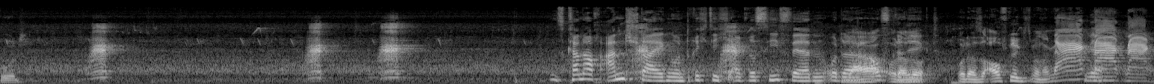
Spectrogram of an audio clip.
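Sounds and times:
faint noise: 0:00.0 - 0:11.5
speech: 0:00.1 - 0:00.4, 0:05.5 - 0:11.4
mallard duck quacking: 0:00.9 - 0:01.3, 0:03.0 - 0:04.2, 0:06.1 - 0:07.7, 0:10.5 - 0:11.5.

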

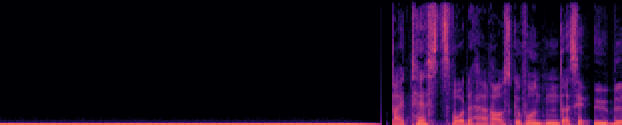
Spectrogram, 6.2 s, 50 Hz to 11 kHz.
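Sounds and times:
pure 100 Hz sine tone: 0:00.0 - 0:03.8
speech: 0:03.9 - 0:06.2.

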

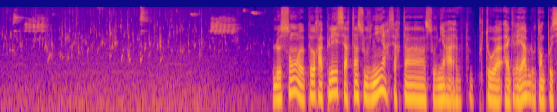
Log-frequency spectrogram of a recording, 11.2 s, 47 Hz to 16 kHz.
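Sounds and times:
water lapping and trickling in a stream among reeds: 0:00.0 - 0:07.9
bright bird chirps: 0:00.2 - 0:01.1, 0:02.7 - 0:03.2, 0:03.8 - 0:05.3
speech: 0:05.5 - 0:11.1.

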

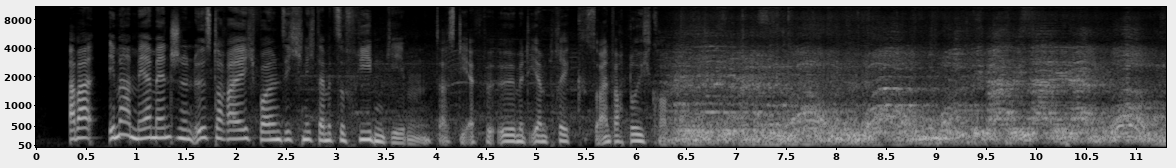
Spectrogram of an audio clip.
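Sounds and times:
speech: 0:00.4 - 0:07.5
crowd of thousands of protesters chanting in a city centre demonstration: 0:02.6 - 0:11.2.

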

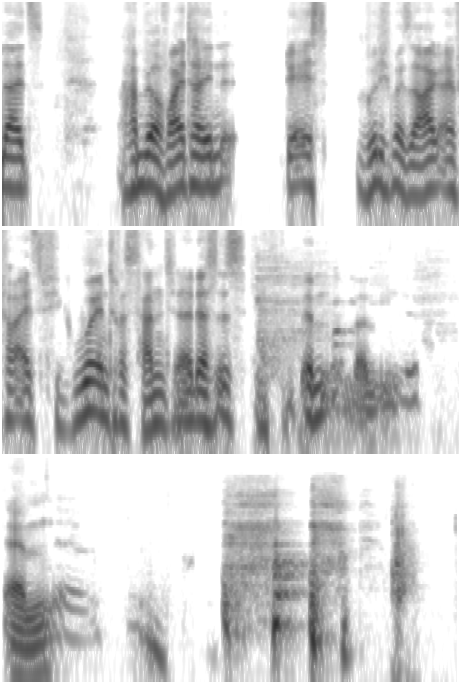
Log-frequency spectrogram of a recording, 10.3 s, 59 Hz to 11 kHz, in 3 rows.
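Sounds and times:
speech: 0:00.0 - 0:09.6
person coughing in harsh bursts: 0:07.9 - 0:09.9.

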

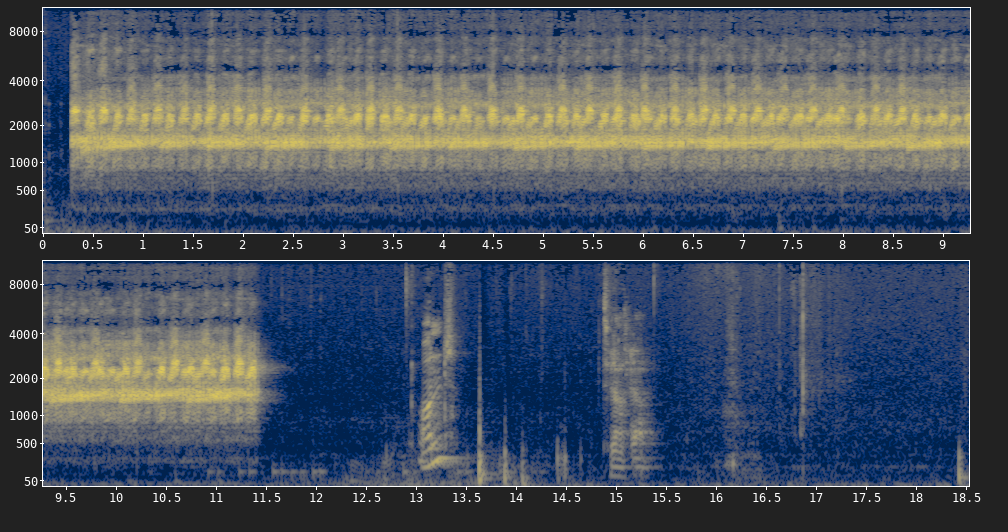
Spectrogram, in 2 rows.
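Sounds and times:
natterjack toad calling in a rattling trill: 0:00.3 - 0:11.6.

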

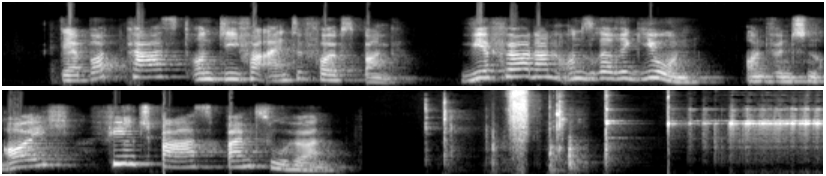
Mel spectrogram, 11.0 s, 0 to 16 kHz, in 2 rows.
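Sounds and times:
speech: 0:00.4 - 0:07.8
glasses clinking in a toast: 0:08.3 - 0:10.9.

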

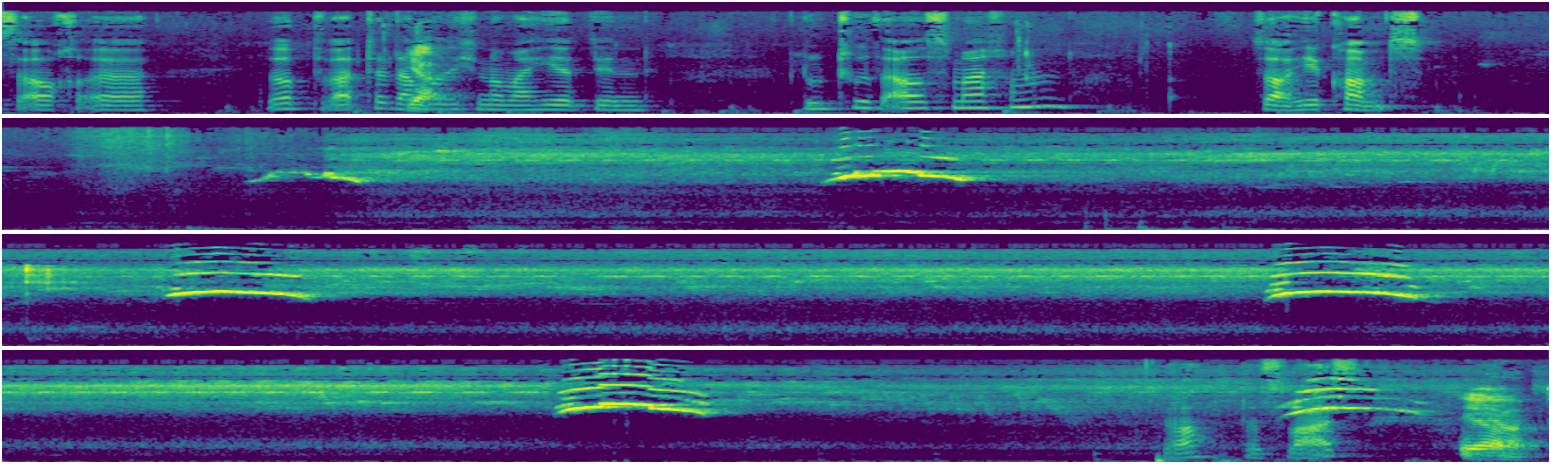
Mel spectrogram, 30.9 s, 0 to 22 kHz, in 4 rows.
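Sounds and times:
steady hiss of insects: 0:00.0 - 0:30.9
speech: 0:00.1 - 0:03.4, 0:04.0 - 0:05.5, 0:06.3 - 0:07.3, 0:30.5 - 0:30.9
European honey buzzard whistled calls: 0:08.7 - 0:30.5.

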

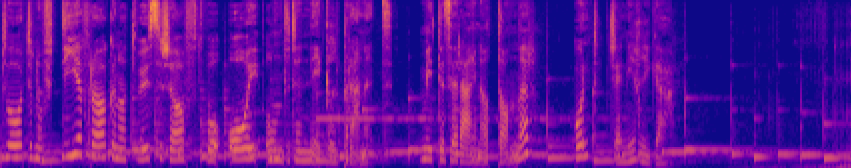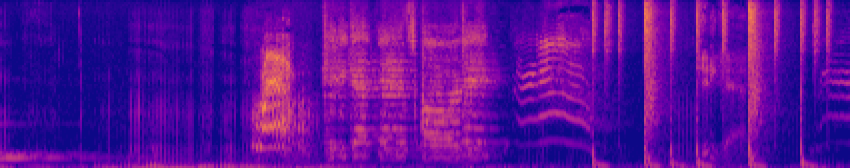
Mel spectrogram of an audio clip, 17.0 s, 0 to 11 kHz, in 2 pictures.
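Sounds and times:
speech: 0:00.0 - 0:06.8
cat purring: 0:07.6 - 0:15.6
cat meowing: 0:11.0 - 0:11.7, 0:13.6 - 0:14.6, 0:16.6 - 0:16.9.

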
